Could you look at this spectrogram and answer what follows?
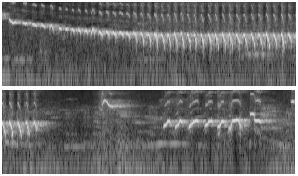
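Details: White-rumped shama lure song for drawing in rivals: a long fast trill sliding slowly downward for about four seconds, then a pause and a phrase of quick rising chips.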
